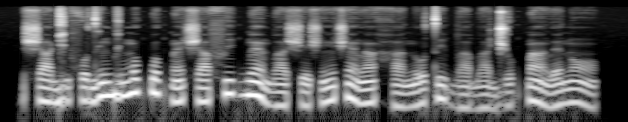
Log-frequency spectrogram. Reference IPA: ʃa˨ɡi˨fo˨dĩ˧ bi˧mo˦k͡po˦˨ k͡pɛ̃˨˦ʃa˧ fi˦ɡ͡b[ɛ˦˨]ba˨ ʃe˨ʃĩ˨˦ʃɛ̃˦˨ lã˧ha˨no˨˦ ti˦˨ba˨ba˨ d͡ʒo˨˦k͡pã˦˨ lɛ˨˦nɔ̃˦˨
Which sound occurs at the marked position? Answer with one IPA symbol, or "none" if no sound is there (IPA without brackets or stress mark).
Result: ɛ̃˦˨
